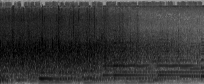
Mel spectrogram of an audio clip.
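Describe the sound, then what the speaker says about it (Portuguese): A church congregation claps in a soft, distant patter over sustained music tones, the applause slowly dying away. "Então, se crê, aplauda o Senhor Jesus Cristo."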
